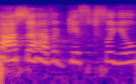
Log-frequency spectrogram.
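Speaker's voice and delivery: ordinary talk, nothing marked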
